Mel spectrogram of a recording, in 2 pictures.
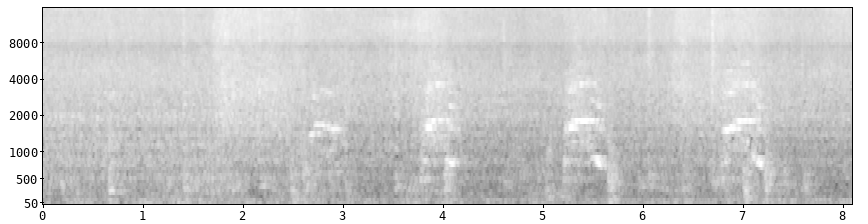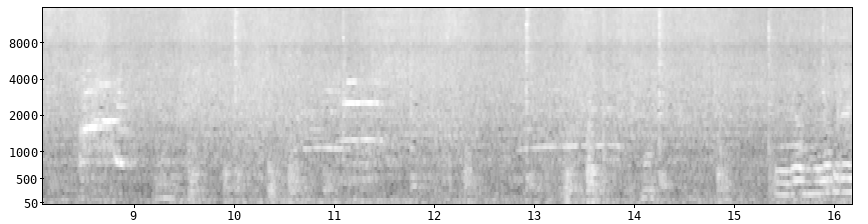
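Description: Turmeric, cumin and chili powder fry in a village kitchen pan, a steady close sizzle and hiss that runs throughout, broken by repeated scraping and stirring clinks, with no talking.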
